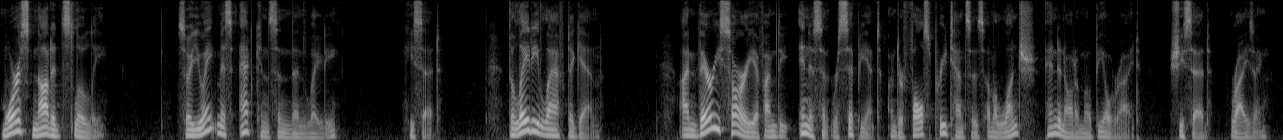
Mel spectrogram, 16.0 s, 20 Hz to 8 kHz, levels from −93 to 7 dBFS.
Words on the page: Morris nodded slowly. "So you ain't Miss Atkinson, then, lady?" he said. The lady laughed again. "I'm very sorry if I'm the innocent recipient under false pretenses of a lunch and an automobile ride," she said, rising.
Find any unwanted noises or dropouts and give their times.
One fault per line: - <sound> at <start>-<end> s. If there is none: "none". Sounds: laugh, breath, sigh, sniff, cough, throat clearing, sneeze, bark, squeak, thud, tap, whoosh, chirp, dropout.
none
